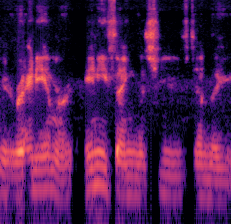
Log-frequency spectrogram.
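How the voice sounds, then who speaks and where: A man talks at a moderate tempo, and the sound is dry and close with no echo. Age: 60s. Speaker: Air Force veteran recounting UFO sighting. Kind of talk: interview testimony. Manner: hesitant, many filler uhs.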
